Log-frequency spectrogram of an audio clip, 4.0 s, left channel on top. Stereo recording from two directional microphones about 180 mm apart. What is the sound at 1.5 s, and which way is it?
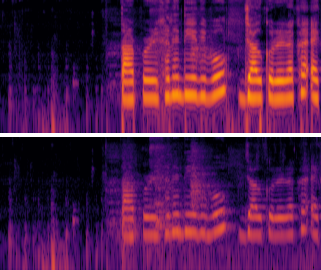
Speech, 65° left (ahead or behind).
